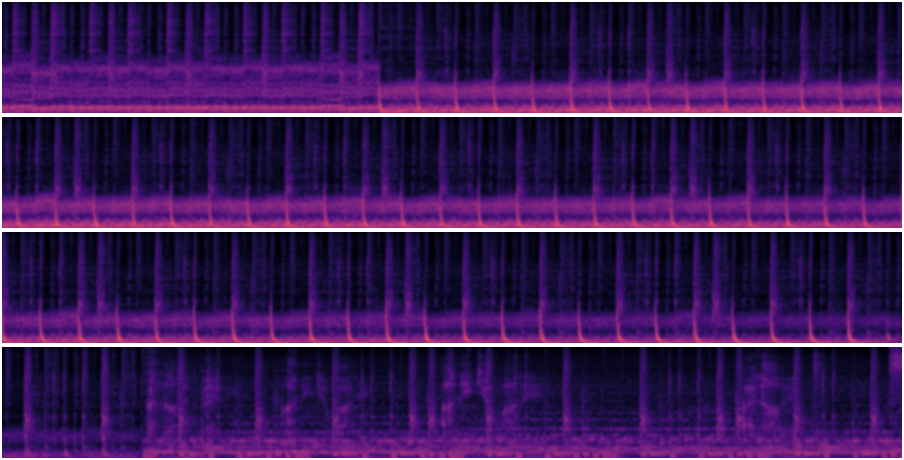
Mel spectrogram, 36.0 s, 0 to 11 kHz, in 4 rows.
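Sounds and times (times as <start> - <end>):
trance kick drum: 0.0 - 29.8
low bass drone: 0.0 - 36.0.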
